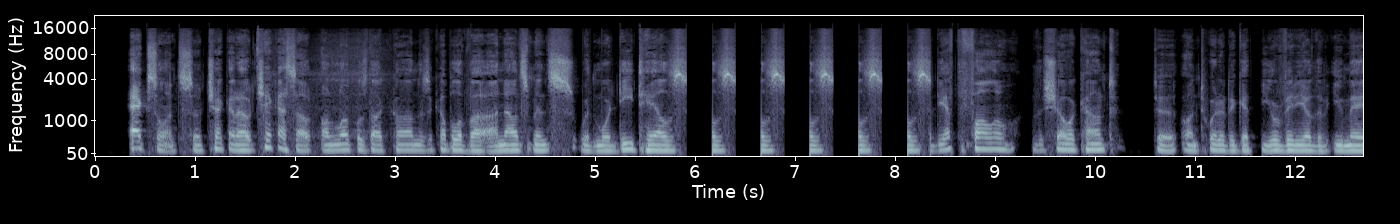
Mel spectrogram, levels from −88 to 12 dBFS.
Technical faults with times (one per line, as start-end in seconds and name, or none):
0.00-12.68 block size mismatch (truncated)
5.91-8.35 stutter with silent gaps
